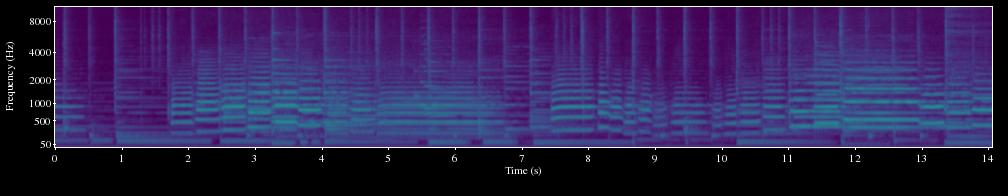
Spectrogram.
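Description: Latin jazz instrumental: a horn section of trumpet and trombone plays the melody over a walking bass line and steady percussion hits.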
